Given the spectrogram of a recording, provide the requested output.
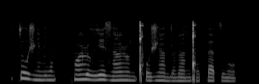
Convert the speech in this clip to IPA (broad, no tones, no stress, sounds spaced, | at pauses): t o ʒ ẽ v ɔ̃ kː ɔ̃ ɭ ʊ ɣ e z ã ɭ õ ǃʼ o ʒ ã d ɔ ɳ ã ɡ͡ǃ ɔ θ a θ v õ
